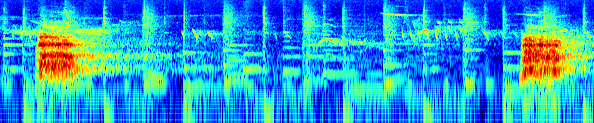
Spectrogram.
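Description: Two harsh, gruff barks from a roe deer, about three and a half seconds apart, over steady background music.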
